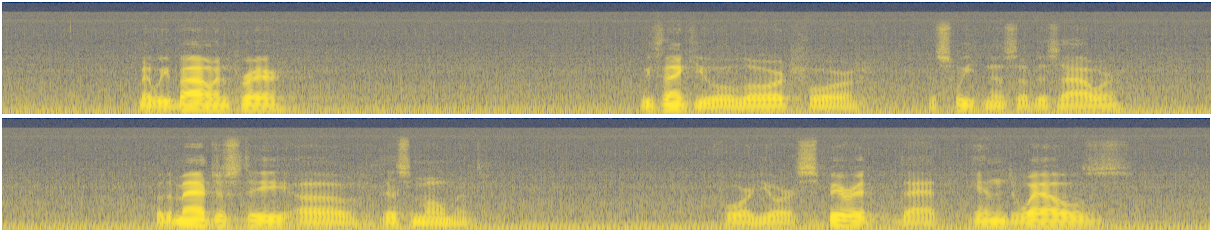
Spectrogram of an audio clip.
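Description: A middle-aged man speaks slowly and solemnly into a microphone over loudspeakers, with pauses between phrases.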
